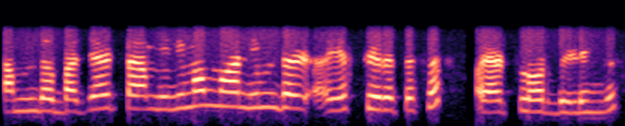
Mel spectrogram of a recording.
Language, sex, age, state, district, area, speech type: Kannada, female, 30-45, Karnataka, Koppal, rural, conversation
